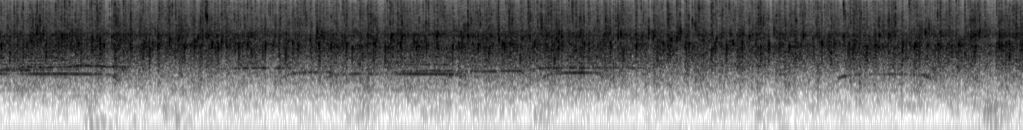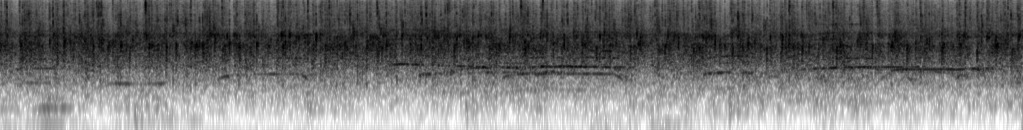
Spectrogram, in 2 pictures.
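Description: Audience applauding steadily, with short cheers and whoops heard over the clapping.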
